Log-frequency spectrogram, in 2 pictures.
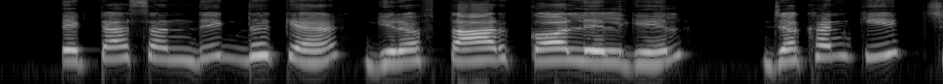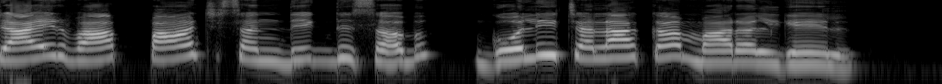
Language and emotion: Maithili, neutral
